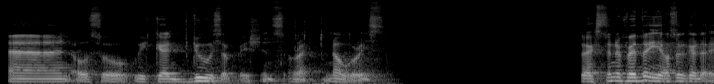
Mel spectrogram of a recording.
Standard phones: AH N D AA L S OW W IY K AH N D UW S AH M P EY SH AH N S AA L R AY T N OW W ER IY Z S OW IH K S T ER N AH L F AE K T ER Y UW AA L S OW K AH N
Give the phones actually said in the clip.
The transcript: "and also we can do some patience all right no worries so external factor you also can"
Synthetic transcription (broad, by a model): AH N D AA L S OW W IY K AH N D UW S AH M P EY SH AH N S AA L R AY T N OW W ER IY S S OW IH K S T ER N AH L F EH T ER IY AA L S OW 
